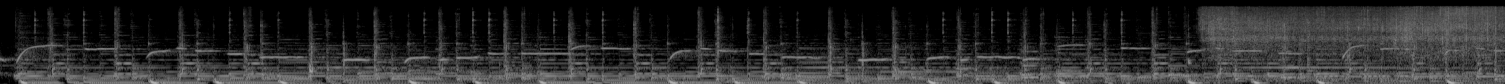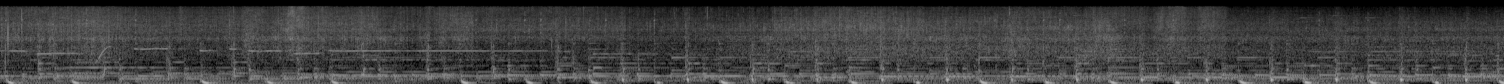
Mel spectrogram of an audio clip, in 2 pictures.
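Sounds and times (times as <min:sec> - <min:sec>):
meat sizzling in a frying pan: 0:12.0 - 0:30.0.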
